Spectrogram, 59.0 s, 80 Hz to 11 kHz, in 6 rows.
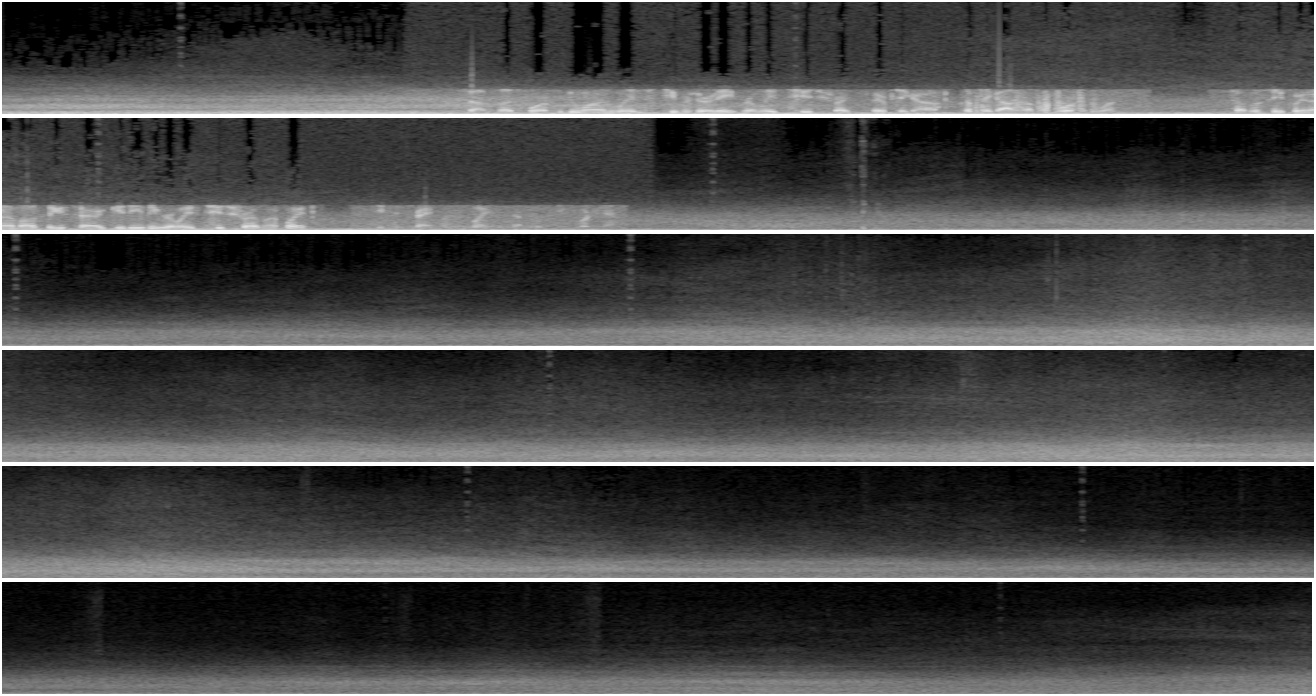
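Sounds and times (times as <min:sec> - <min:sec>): distant jet engines roaring: 0:00.0 - 0:14.7.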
